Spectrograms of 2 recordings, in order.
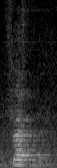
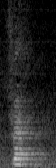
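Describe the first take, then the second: The two takes are said the same way.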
